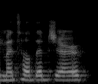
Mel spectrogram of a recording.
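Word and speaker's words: Matilda Djerf: Next is the Matilda Jerf haircut. I don't know if I just butchered her last name wrong, but. – No, that's how you say it.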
